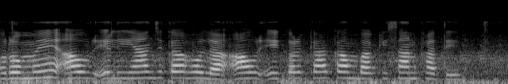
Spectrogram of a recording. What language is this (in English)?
Bhojpuri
